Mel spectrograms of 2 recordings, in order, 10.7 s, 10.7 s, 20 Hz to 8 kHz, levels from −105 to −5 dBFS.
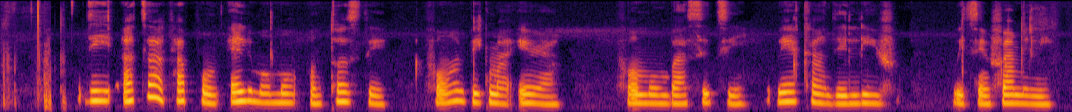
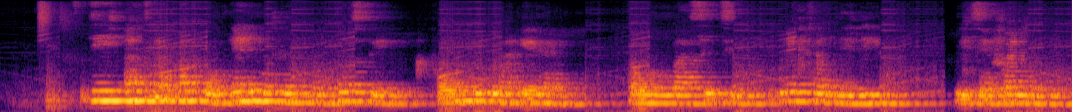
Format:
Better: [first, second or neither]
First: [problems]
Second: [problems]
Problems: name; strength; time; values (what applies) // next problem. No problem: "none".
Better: first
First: none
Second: noise reduction (neural separator model SepFormer DNS4)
